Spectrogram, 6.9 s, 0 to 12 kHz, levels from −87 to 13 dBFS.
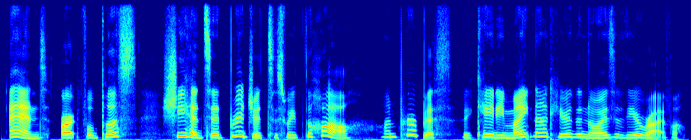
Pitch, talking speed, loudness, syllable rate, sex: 255 Hz, 200 wpm, -21 LUFS, 5.2 syllables/s, female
